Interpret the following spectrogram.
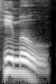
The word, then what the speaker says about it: Temu: the fastest growing in the US and that's teamu t-e-m-u it's pronounced timu and basically what they do is that they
